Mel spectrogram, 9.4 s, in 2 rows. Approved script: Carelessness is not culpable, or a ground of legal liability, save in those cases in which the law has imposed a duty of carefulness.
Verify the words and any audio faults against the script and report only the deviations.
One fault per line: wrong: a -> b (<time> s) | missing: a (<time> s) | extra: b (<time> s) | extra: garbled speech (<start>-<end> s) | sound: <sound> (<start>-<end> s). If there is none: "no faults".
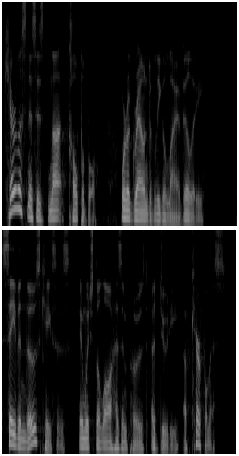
no faults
